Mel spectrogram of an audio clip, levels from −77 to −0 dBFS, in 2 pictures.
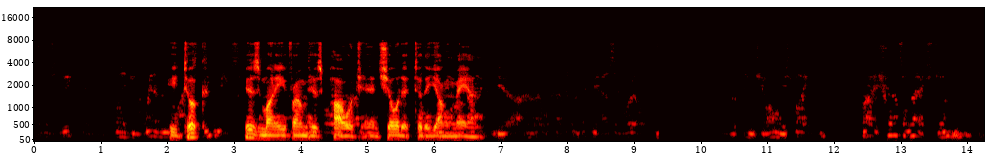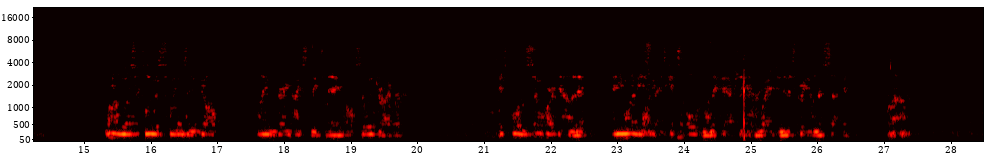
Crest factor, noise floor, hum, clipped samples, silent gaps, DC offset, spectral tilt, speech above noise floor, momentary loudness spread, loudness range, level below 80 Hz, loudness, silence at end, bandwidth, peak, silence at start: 28 dB; -82 dBFS; none; under 0.1%; none; under 0.1%; -4.5 dB/octave; 46 dB; 27 LU; 24 LU; -76 dBFS; -32 LUFS; 1.2 s; 8.2 kHz; -10 dBFS; 0.45 s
